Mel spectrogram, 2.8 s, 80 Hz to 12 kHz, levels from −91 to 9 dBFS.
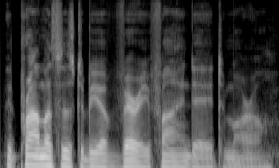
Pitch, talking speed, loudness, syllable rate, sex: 95 Hz, 215 wpm, -19 LUFS, 5.5 syllables/s, male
